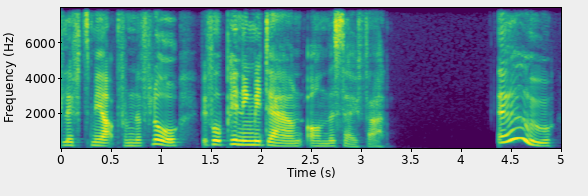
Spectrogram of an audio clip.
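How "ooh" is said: high surprised squeak. Acted. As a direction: squeak it out, startled. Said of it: "I squeak".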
